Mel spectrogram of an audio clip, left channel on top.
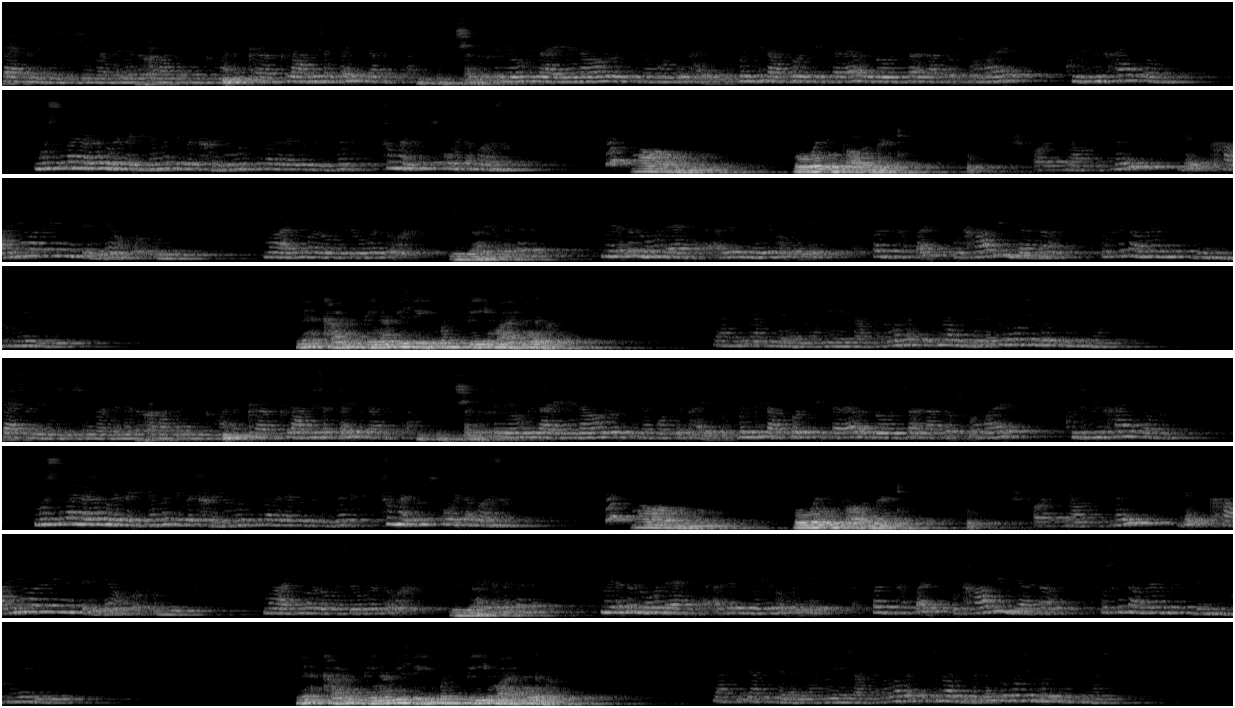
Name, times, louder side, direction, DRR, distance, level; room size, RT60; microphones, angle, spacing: voice 1, 0.0-4.1 4.6-10.3 10.6-11.7 12.6-17.4 18.3-18.5 22.6-26.6 27.2-28.8 29.0-30.0 30.6-33.0 33.3-35.3 35.6-37.7 40.7-41.0 44.0-48.0, right 1 dB, 85° right, -6 dB, 0.6 m, -37 dB
voice 2, 4.3-4.8 18.6-19.6 20.2-21.3 29.1-29.5 39.9-42.5, equal, 15° right, -5 dB, 0.4 m, -26 dB
2.4 x 2.0 x 3.1 m, 1.1 s
head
